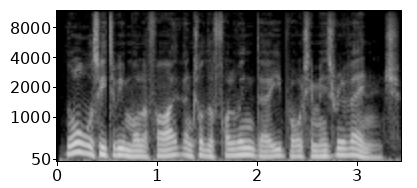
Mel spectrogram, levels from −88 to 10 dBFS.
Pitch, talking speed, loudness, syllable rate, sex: 130 Hz, 245 wpm, -14 LUFS, 6.5 syllables/s, male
